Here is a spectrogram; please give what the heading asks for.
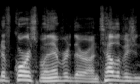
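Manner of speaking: usual speaking voice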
